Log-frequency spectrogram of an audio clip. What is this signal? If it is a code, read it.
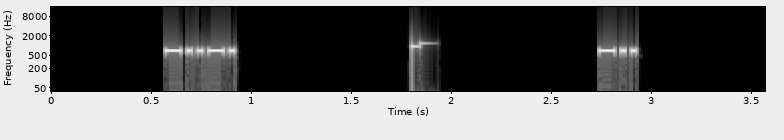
Morse code, heard as a keyed tone, about 46 wpm, 700 Hz. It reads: / D
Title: Single Character (Letter:Number:Punctuation:Prosign) Alt 45wpm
